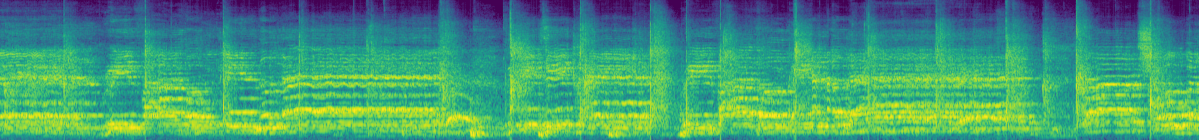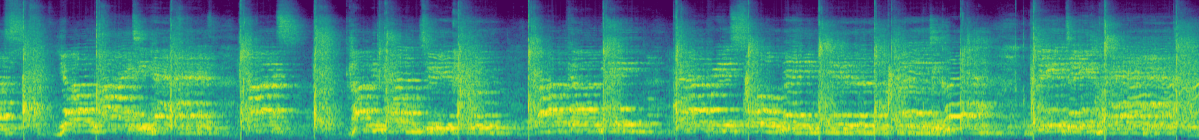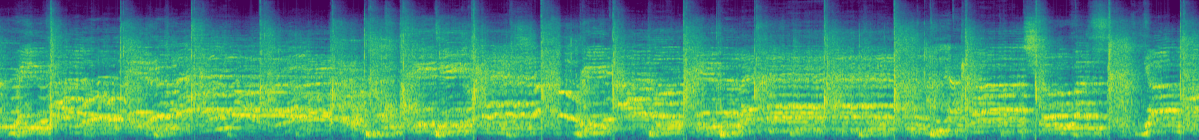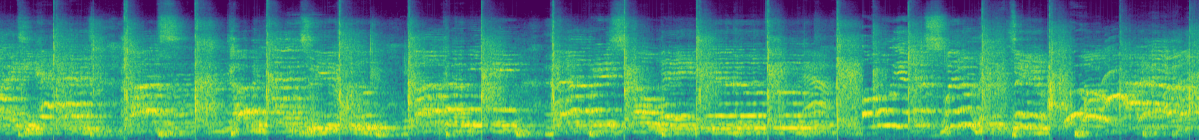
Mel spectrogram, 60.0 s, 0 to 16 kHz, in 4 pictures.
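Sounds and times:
women singing unaccompanied: 0.0s - 33.9s, 34.9s - 59.9s.

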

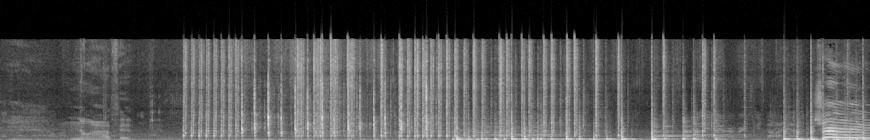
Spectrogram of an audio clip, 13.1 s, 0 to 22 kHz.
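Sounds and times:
marching drums playing fast: 2.8s - 13.0s
deeper pitched drum: 11.8s - 13.0s.

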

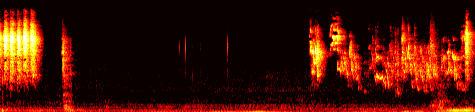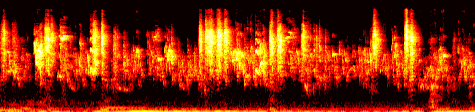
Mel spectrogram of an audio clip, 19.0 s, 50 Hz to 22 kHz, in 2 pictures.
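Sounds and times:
budgerigar chattering: 0.0s - 0.8s.

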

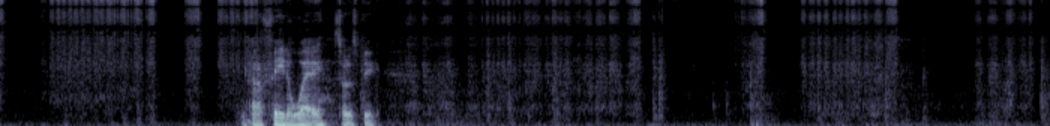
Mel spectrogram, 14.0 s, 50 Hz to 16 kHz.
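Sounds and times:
charcoal scraping on paper: 0.0s - 3.4s, 9.8s - 12.0s.

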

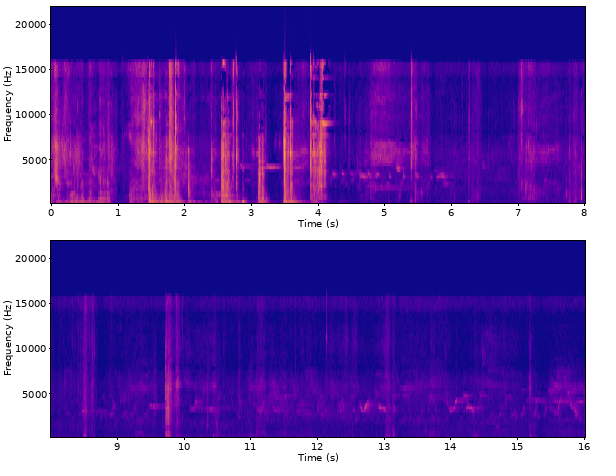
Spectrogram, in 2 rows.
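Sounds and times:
small birds chirping: 0.0s - 16.0s
footsteps on gravel: 4.7s - 15.4s.

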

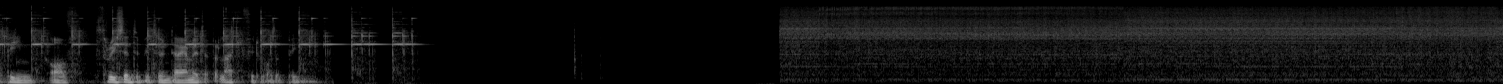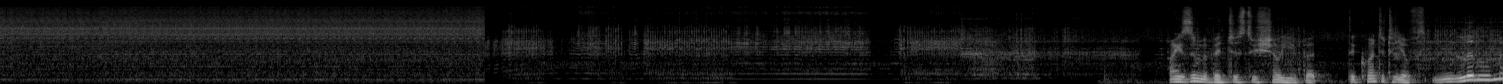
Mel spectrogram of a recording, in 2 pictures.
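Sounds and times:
hammer on anvil: 0.0s - 4.2s
belt grinder on steel: 7.8s - 30.0s.

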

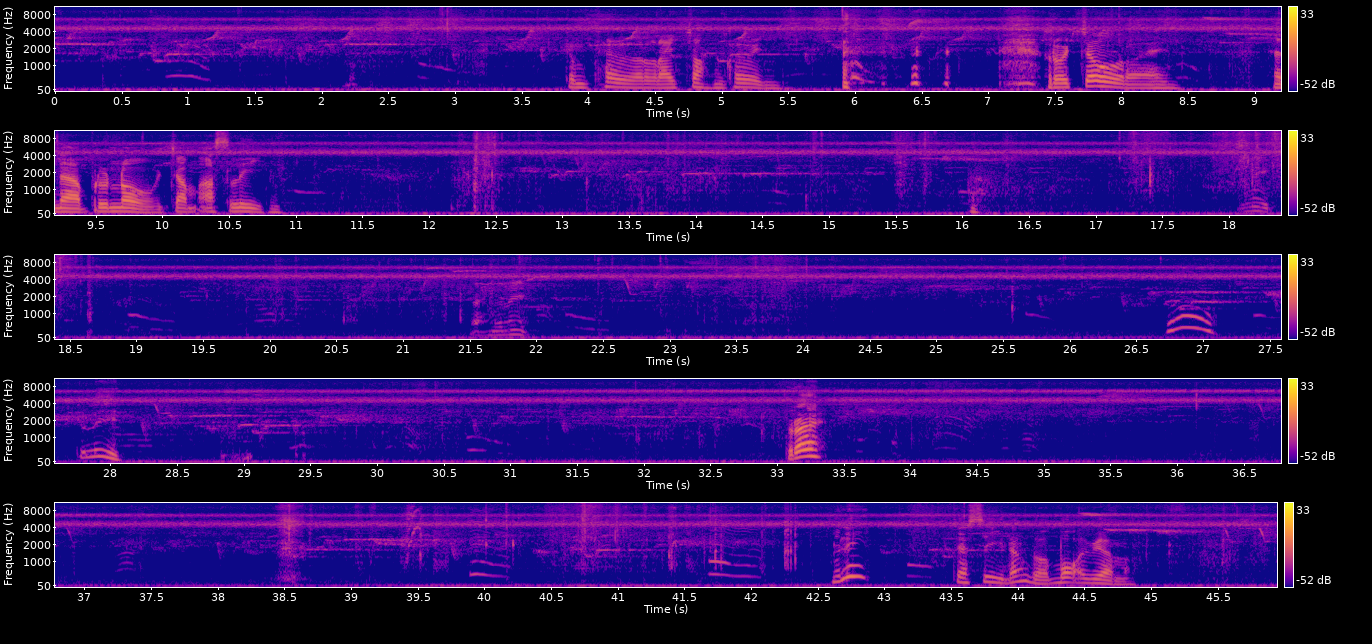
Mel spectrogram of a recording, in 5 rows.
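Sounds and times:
high-pitched insect drone: 0.0s - 36.7s.

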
